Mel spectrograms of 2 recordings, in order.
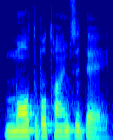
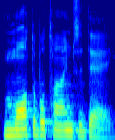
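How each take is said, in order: Both takes have the same delivery.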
